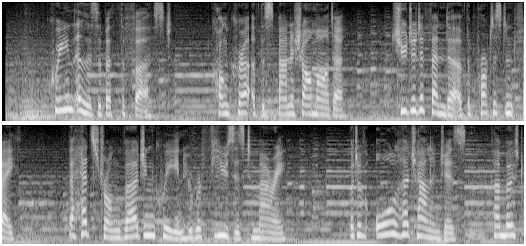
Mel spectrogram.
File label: Documentary; Bloody Queens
